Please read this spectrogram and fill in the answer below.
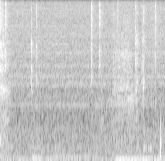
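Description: Near silence with a few faint clicks from a computer mouse and keyboard being worked.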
